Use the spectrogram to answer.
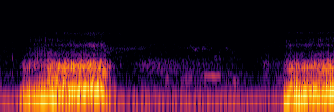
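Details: Adult man snoring during sleep, filmed to prove to him that he snores: two loud, deep, vibrating snores on inspiration a few seconds apart with quiet pauses; snoring.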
